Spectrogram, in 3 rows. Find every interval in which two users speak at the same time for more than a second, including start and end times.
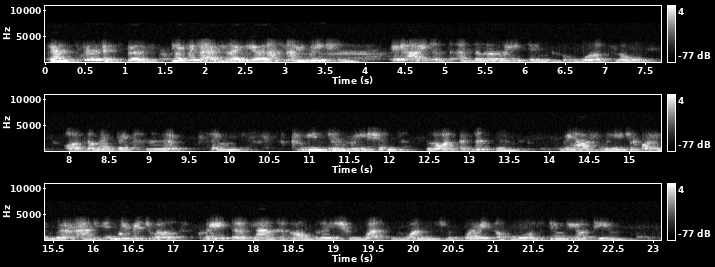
1.6-3.5

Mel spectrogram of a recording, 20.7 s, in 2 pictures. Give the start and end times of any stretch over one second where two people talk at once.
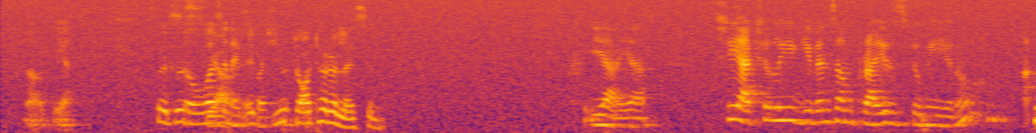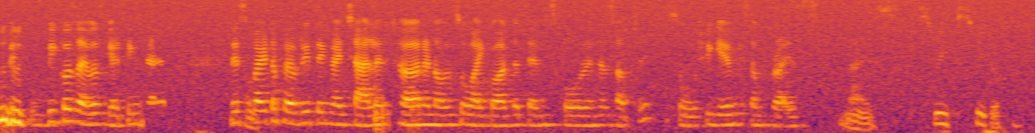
1.7-3.0

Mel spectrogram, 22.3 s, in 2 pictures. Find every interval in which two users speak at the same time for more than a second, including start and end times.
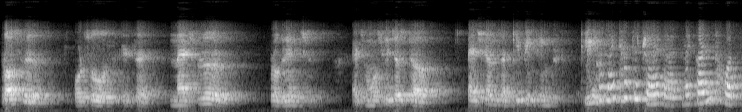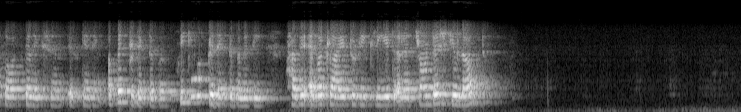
none

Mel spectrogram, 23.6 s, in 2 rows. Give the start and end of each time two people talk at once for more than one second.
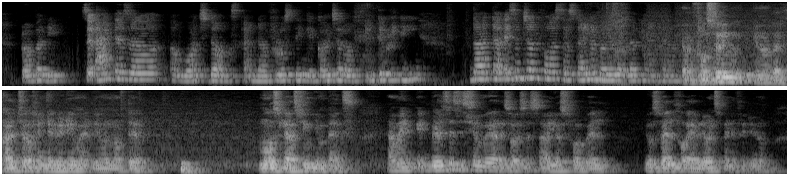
10.2-11.7

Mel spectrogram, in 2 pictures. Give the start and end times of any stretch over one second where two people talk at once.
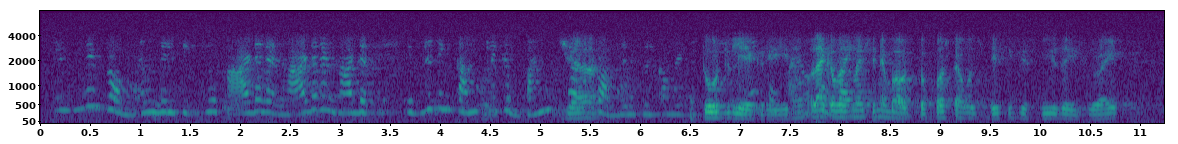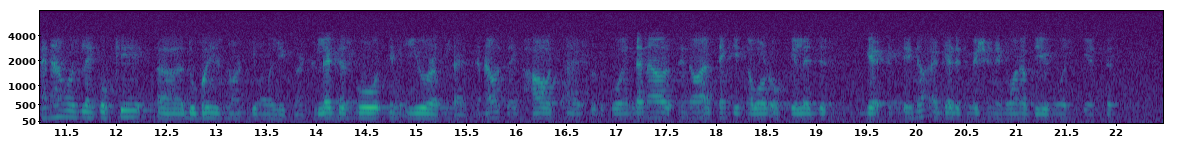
6.6-8.1

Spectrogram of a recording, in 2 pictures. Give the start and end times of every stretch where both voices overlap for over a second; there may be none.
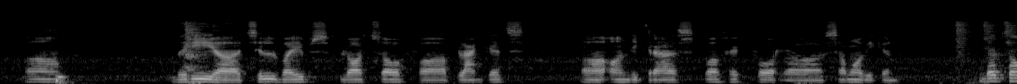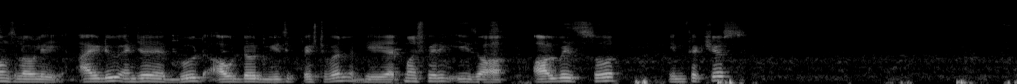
none

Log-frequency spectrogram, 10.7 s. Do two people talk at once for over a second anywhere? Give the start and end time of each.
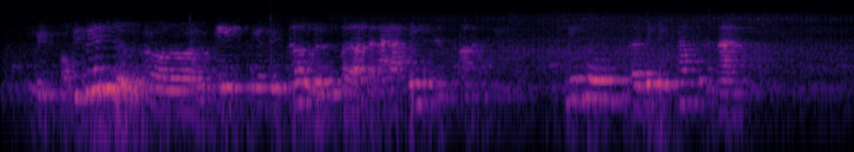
0.9-2.9

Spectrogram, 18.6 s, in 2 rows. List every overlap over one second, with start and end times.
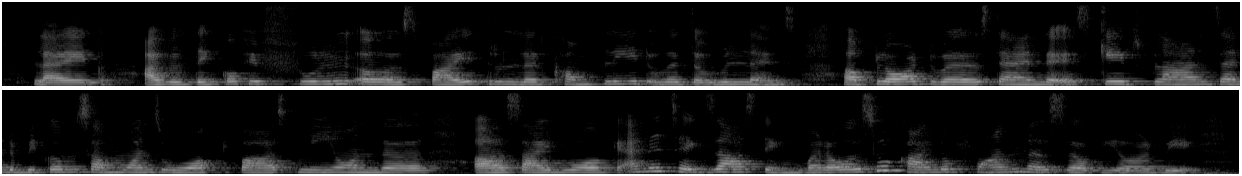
none

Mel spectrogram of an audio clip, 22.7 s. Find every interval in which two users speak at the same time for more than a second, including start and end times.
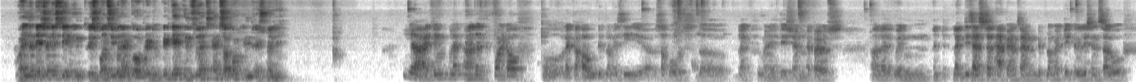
none

